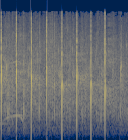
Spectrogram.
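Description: Sharp hand claps from a church audience welcoming a new children's director: about eight crisp, fairly faint claps in a steady, evenly spaced rhythm.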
